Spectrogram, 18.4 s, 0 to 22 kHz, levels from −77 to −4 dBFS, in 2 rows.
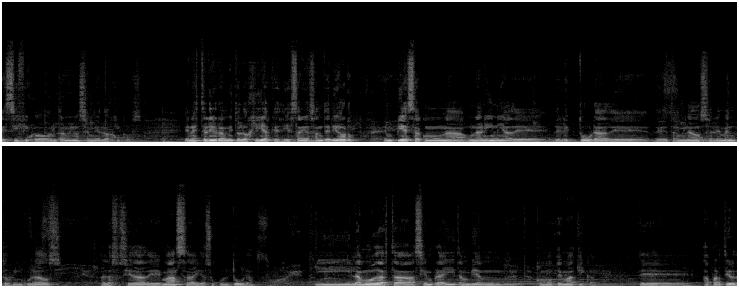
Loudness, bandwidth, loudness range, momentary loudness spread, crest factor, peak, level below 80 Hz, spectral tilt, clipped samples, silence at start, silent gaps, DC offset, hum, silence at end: -32 LUFS; 15 kHz; 7 LU; 17 LU; 20 dB; -12 dBFS; -56 dBFS; -6 dB/octave; under 0.1%; 0 s; none; under 0.1%; none; 0 s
